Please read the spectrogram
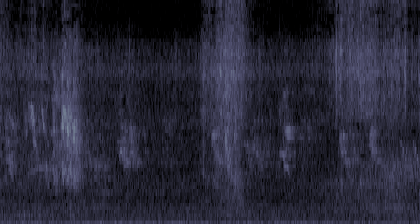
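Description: Faint birds chirping in short scattered calls over a low steady outdoor rumble.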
